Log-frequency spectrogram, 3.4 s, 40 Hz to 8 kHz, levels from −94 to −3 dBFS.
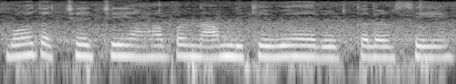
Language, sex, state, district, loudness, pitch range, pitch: Hindi, female, Maharashtra, Gondia, -13 LUFS, 215-235 Hz, 225 Hz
